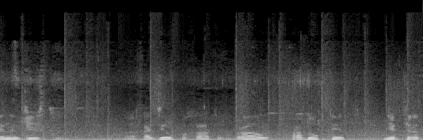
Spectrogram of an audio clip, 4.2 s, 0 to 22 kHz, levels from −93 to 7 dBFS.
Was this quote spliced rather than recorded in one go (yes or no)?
no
